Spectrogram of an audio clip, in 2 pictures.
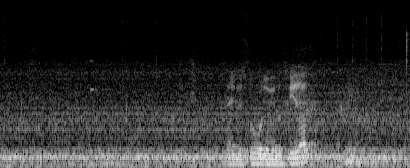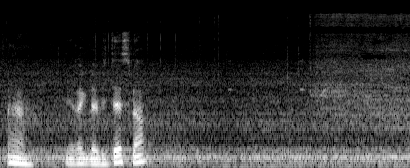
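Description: Buttons click on a control panel.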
